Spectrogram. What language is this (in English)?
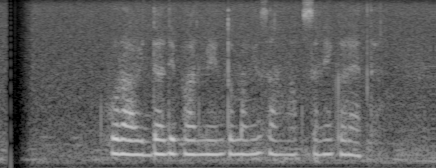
Sinhala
